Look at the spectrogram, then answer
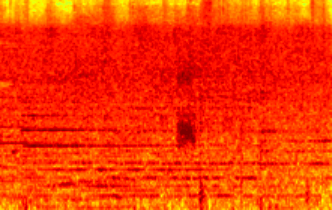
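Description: Crows cawing in the video game Dragon's Dogma: Dark Arisen, a few faint scattered caws against a steady ambient outdoor wash with light rustling.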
